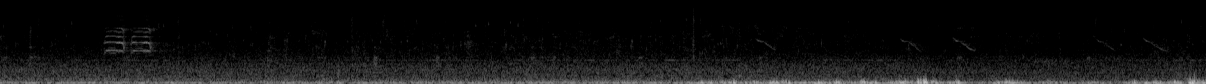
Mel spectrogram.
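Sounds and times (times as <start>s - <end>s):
bird chirp: 5.0s - 12.0s.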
